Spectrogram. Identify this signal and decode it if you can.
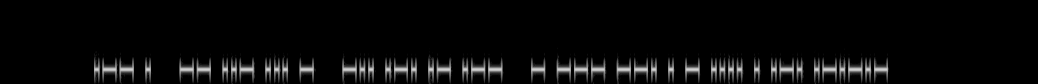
Morse code, heard as a keyed tone, about 28 wpm, 700 Hz. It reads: WE MUST DRAW TOGETHER.
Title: Sentences from Top 1000 Words - Review Part 1 - 28wpm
